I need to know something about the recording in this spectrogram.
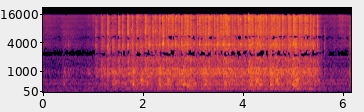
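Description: A treadle sewing machine runs with a fast, rattling clatter.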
